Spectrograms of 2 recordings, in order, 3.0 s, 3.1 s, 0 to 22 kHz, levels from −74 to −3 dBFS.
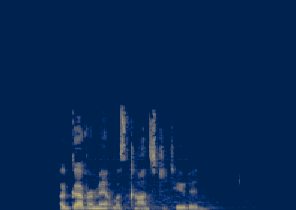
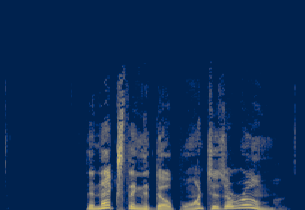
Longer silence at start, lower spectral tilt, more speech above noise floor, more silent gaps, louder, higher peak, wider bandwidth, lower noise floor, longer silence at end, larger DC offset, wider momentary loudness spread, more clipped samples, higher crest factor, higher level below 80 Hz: second, 0.6 s vs 0.85 s; about the same, -3.5 dB/octave vs -3.5 dB/octave; second, 47 dB vs 60 dB; neither; second, -26 LUFS vs -20 LUFS; second, -6 dBFS vs -2 dBFS; second, 11.5 kHz vs 15 kHz; second, -73 dBFS vs -81 dBFS; first, 0.9 s vs 0.35 s; neither; about the same, 13 LU vs 11 LU; neither; about the same, 22 dB vs 22 dB; second, -72 dBFS vs -56 dBFS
